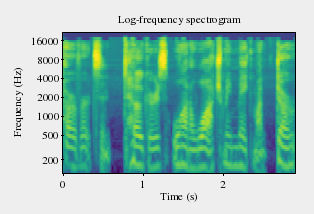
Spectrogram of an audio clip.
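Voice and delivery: low, creepy half-whisper, very close. Retelling what Matt half-whispered in their ear, imitating Matt's creepy half-whisper. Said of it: "he's like whispering it in my ear, all creepy".

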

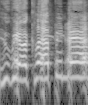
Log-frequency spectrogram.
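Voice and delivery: mock kid voice, high, odd and goofy.

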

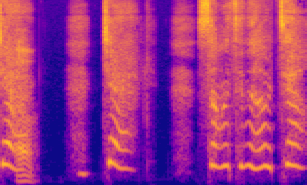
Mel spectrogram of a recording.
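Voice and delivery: very high, slow, drawn-out alarmed voice. Quoting a scene from The Shining: imitating Shelley Duvall. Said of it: "when Shelley Duvall goes".

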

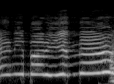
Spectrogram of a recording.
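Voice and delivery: very high, fake, put-on woman's voice. Recapping a scene where a character knocks on a door, in a put-on woman's voice. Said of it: "he does a woman voice".

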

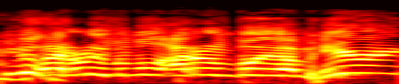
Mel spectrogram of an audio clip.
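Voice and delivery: acted-out scream. Speaker acts out a man screaming at him, retelling a scream. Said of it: "he just starts screaming at me".

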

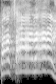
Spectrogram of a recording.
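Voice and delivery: very high, shrill calling-out yell. Retelling how a mother calls out to her son in the street: imitating a mother yelling. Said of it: "She starts yelling".

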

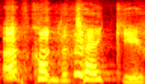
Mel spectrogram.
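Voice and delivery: put-on mixed Australian and British accent, pitch way up. Acting out a book character speaking to Feyre, in a put-on accent. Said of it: "You're so good at accents".

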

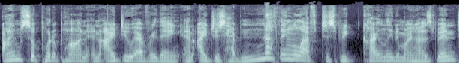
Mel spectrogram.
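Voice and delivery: usual speaking voice

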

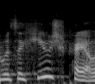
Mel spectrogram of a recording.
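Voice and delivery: normal talking voice

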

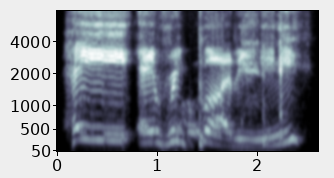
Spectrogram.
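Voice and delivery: very high-pitched, deliberately awful host-style announcer voice. Mocking the show's opening greeting: worst impression of the show greeting. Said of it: "worst impression I've ever heard".

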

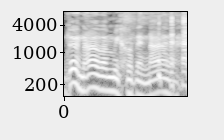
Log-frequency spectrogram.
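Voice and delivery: put-on elderly old man voice. Replying to a thank-you, putting on an old man voice. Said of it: "Me gusta mucho cuando lo haces".

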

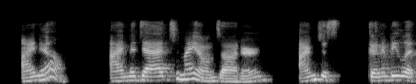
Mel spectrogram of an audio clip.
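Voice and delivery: plain

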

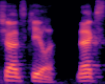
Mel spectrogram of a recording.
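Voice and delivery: put-on flippant tone. Retelling answering customers who ask what to drink: imitating own flippant reply. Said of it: "I'm being flippant".

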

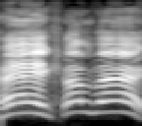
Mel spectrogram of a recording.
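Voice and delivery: high, acted-out screaming call. Retelling a drunk night when one of the group ran off: retelling screaming after someone. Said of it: "I'm like screaming his name".

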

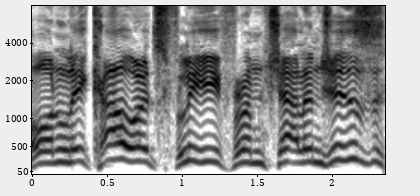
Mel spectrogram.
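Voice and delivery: very high-pitched charging yell. Shouting in character while chasing after Gidgel: yelling. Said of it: "Why are we yelling?".

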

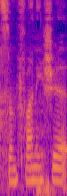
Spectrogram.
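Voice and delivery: most serious inflection. Remarking that something was funny, most serious inflection.

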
